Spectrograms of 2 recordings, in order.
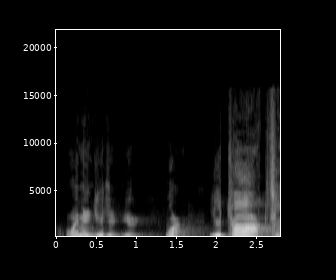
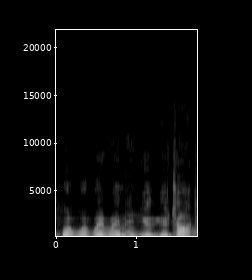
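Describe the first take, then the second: First: Higher and louder, sputtering; loud stunned disbelief. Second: Dawning surprise. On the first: Balaam realizing the donkey spoke, loud disbelief. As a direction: shout out the shock that it talked. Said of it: "didn't he at first go". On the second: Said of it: "he's ready to say". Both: Pretend.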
